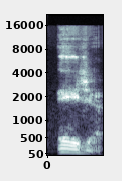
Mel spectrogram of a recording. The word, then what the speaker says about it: Aja: of time but agile is also um pronounced asia isn't it yeah the cdn album is pronounced uh asia yeah that's what i thought because my dad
